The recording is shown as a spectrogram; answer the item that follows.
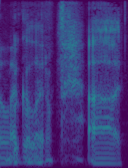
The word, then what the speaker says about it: Buccellato: What you were saying about the quite obvious seam, if you will, from when Buccellato, how would we say that? Whatever. – Buccellato. – Took over.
